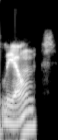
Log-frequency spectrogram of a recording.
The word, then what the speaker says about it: Lion: look up and my last name is spelled like Lion l i o n uh even though it's pronounced Leon and so just look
